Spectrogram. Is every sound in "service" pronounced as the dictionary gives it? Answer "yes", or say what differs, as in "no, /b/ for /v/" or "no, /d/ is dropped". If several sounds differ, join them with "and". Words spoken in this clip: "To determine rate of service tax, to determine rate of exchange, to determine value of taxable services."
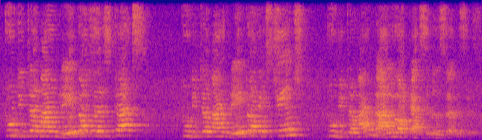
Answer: no, /v/ is dropped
